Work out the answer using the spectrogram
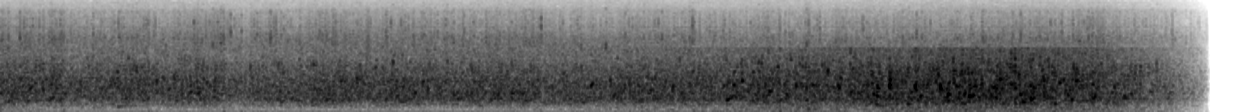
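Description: A steady rushing, finely crackling noise with no tune or beat. It grows a little louder partway through and fades out near the end.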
